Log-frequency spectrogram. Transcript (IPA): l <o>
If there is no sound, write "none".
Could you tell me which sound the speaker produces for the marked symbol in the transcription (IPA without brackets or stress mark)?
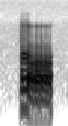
o̰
